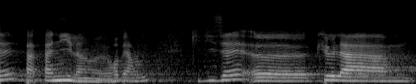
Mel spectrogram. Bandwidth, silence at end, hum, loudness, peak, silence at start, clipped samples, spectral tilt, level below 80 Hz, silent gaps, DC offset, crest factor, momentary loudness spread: 10.5 kHz; 0 s; none; -30 LUFS; -12 dBFS; 0 s; under 0.1%; -7.5 dB/octave; -62 dBFS; none; under 0.1%; 18 dB; 15 LU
